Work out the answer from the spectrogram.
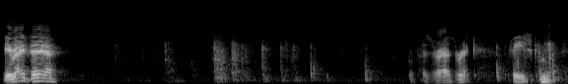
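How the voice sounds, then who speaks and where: A man's voice: fairly low pitch, expressive, fast talker, pushed and bright, slight background noise, heavily acted. An actor playing an agitated, impatient young male student in an old-time radio drama, speaking in a blunt, exasperated way. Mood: wary, irritated. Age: young adult. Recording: muffled, roomy old radio recording.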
